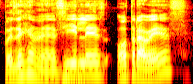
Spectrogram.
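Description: A man's voice: sits high, animated, a little slow, dry recording, studio quality. A young Mexican man hosting a casual quiz among friends, teasing them and adding sing-song sound effects. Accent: Mexican Spanish. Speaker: quiz host.

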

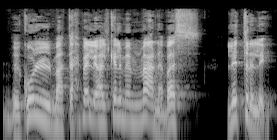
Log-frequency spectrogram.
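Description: A man's voice: high voice, lively intonation, quick pace, sharp tone. A man with a Levantine Arabic accent chatting casually about films as a co-host, mixing English phrases into his Arabic. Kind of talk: casual film discussion.

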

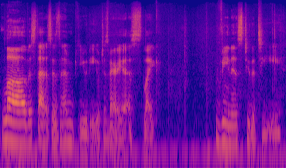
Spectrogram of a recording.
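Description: A woman's voice: lowish voice, fairly even intonation, a little slow, vocal fry. A woman chatting casually on a podcast, rambling and full of "like", who is losing her voice and laughs often. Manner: rambling, peppered with "like". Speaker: podcast co-host. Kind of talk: casual chat.

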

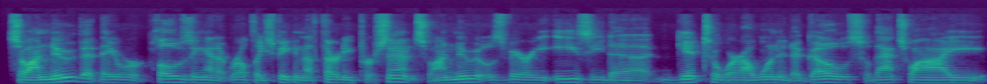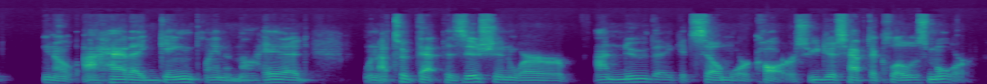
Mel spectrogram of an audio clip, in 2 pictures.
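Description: A middle-aged car sales manager, appearing as a podcast guest, speaks at normal speed in a fairly low voice with a Southern drawl. He tells stories in a relaxed, casual way, often saying "um" and "you know".

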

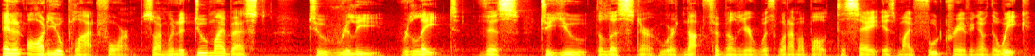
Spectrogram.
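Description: A man's voice: deep voice, steady tone, normal speed, vocal fry, darkish tone. A man hosting a casual solo radio show, with an emphatic way of repeating phrases. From Trinidad. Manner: slight twang.

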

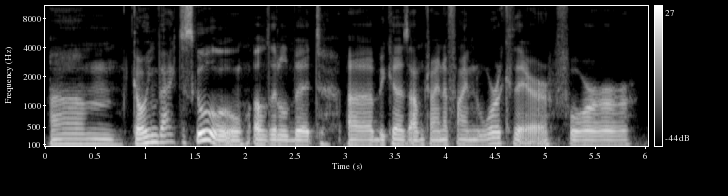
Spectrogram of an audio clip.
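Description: A young man co-hosting a podcast in casual, halting, slangy talk with some swearing. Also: fairly low pitch, steady tone, a little mellow. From Toronto, Canada. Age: young adult. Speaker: podcast co-host. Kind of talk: casual chat.

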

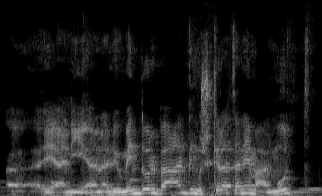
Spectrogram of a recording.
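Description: A man's voice: a little high, animated, racing. A man with an Egyptian accent in casual chat, musing philosophically and often restarting his sentences, with music playing underneath.

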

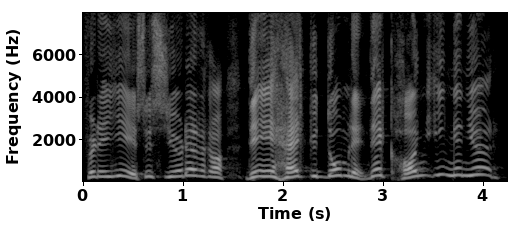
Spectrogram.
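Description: A male preacher giving a sermon, with a voice that sits very high for a man. He keeps stopping to put questions to his listeners before he answers them himself. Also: lively intonation, a bit bright. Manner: asks the listeners questions and acts out the quoted words.

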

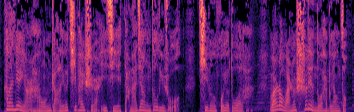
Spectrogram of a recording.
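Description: A woman's voice: lowish voice, fast talker. A young woman hosting a podcast, reading funny everyday anecdotes in a chatty storytelling manner, with light music underneath. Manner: chatty storytelling with lively quoted voices. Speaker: podcast host.

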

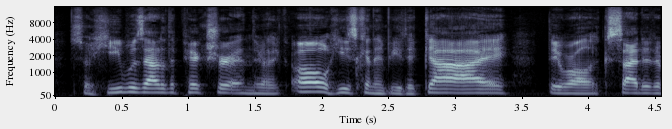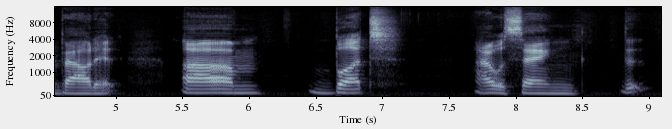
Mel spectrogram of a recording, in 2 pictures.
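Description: A man giving an opinionated fantasy football breakdown in a casual, conversational monologue, correcting himself as he goes. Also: mid-range voice.

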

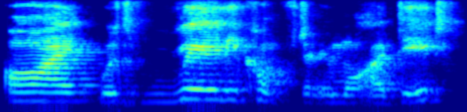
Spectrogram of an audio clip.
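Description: A woman's voice: medium pitch, a little fast, pushed and bright. A middle-aged woman with an Essex accent, co-hosting a podcast and telling personal stories in a conversational way. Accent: Essex English. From Romford, Essex, England. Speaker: podcast co-host. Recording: roomy, echoey sound.

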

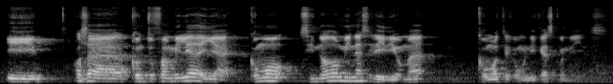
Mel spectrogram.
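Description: Bright-voiced man, echoey room. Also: medium pitch, moderate pace, a little hiss or hum. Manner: chatty and encouraging, says "qué padre" a lot. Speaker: interviewer. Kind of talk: casual interview.

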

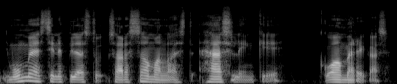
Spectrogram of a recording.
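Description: Young guy rambling on a podcast, low gravelly voice, swears a lot, dry close sound. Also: a bit bright, no echo. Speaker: podcast co-host. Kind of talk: casual chat.

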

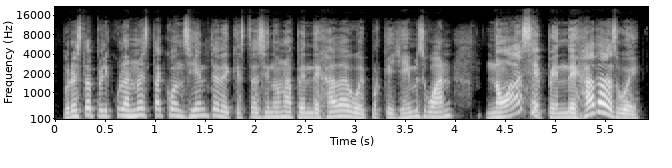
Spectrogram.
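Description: A man with a Mexican Spanish accent hosting a low-budget podcast, reviewing a film in a crude, profane, joking way. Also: lively intonation, fast talker, dry recording, clean studio sound. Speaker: podcast host. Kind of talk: casual film review rant. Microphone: podcast microphone.

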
